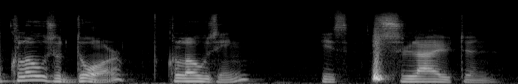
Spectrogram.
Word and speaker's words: sluiten: To close a door, closing, is sluiten. Again, that ui sound.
